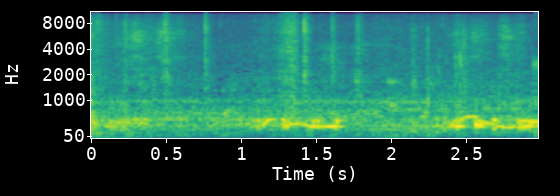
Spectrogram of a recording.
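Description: Pigeons cooing inside a coop, several overlapping low throaty coos recurring in bursts at close range, over a soft background rustle.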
